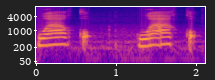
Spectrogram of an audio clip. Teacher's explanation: ini huruf tebal jadi o seperti itu, pantulannya adalah o ya.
